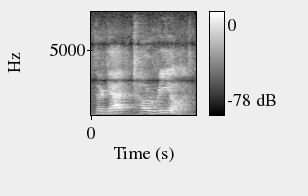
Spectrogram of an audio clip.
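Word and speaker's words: θυγάτηρ: So in Greek, we have this word Thugatron, Thugatarion, because in Greek you don't pronounce TR like we do in English. And Thugatr.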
